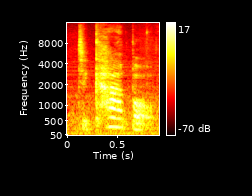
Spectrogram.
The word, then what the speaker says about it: Tekapo: We went down to, I guess I've been pronouncing the word wrong, Tekapo? Tekapo. Tekapo, okay. So I've been saying Tekapo and stuff like that.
